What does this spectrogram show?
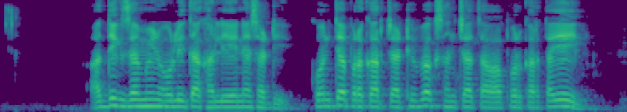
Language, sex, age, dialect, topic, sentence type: Marathi, male, 25-30, Northern Konkan, agriculture, question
